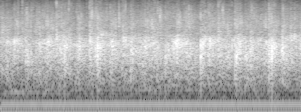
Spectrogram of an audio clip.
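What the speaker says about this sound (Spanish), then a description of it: "Denle un fuerte aplauso a la gloria de Dios" A church congregation breaks into sustained, even applause, a dense wash of many hands clapping together that continues at steady volume throughout, with no speech over it.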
